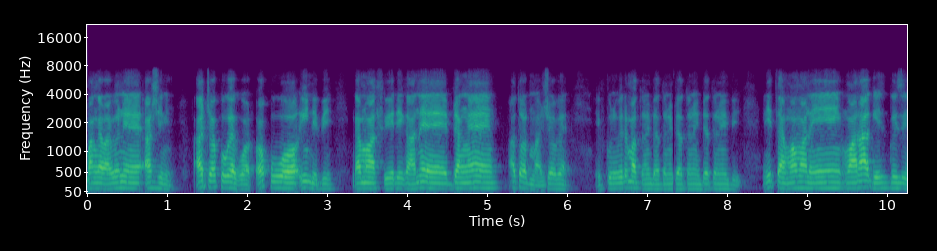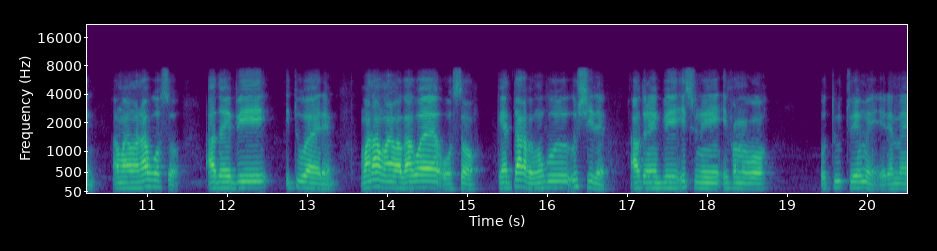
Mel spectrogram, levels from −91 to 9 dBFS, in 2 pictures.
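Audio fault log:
7.31–7.37 s and 15.55–15.58 s, lost AMR speech frames: each event is a brief dip or warble, short enough to point to a single missing 20 ms frame. The decoder fills the gap by repeating the last good pitch and vocal tract settings at reduced gain, so the sound smears rather than cutting out. Speech recovers almost at once, with clear AMR-WB coding on either side.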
